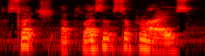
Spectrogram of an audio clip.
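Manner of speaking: ordinary delivery, nothing marked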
